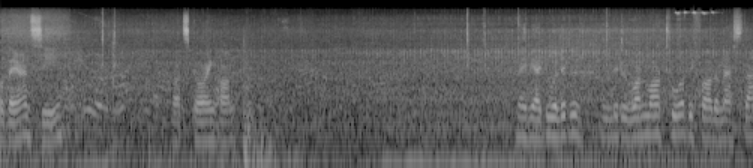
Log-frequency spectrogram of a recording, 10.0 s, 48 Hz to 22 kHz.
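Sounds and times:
brief thump: 3.2 - 3.7.

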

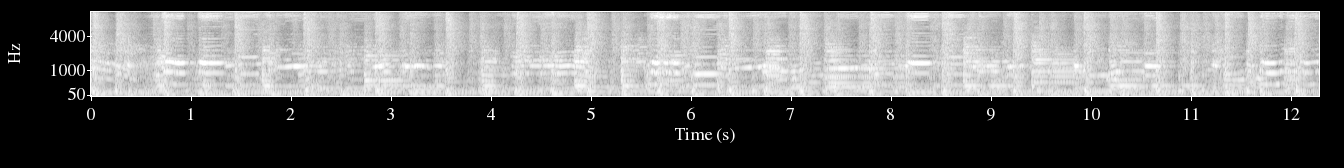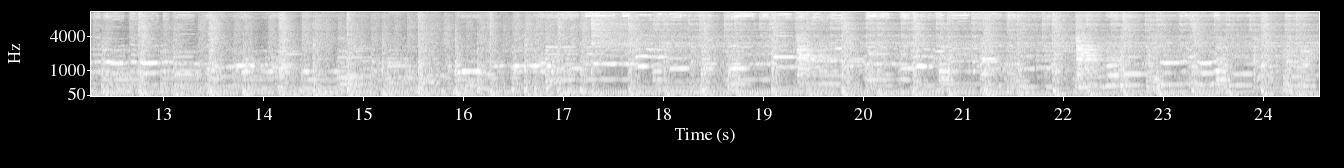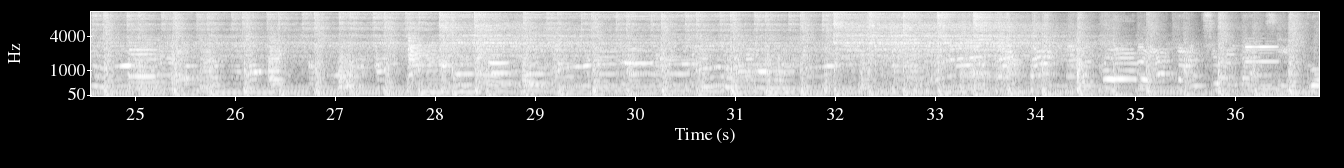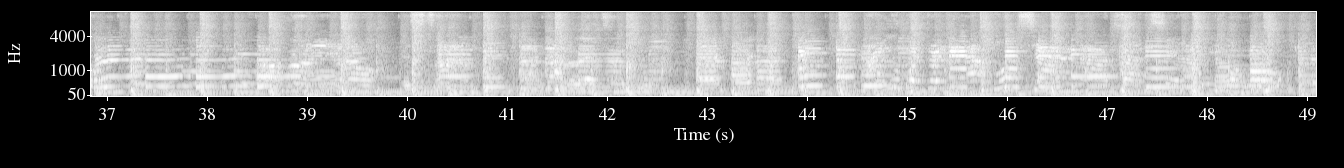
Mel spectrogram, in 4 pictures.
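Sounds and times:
drum kit beat: 0.0 - 49.0
electric bass: 0.0 - 49.0
guitar: 0.0 - 49.0
harmonica: 0.0 - 49.0.

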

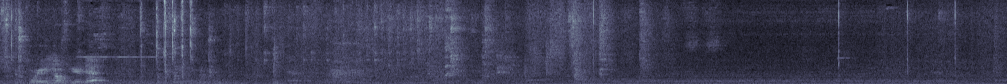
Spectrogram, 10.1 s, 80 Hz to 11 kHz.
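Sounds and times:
elevator low hum: 0.0 - 10.0
elevator door mechanism clicks: 1.3 - 2.7.

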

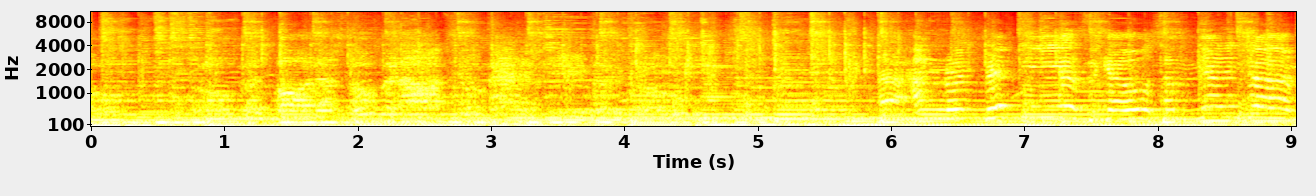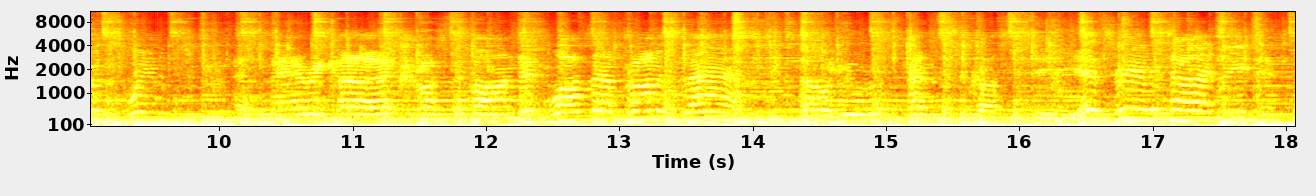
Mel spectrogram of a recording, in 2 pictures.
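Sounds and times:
choir singing sea shanty: 0.0 - 6.7
guitar accompaniment: 0.0 - 18.0
steady beat: 0.0 - 18.0.

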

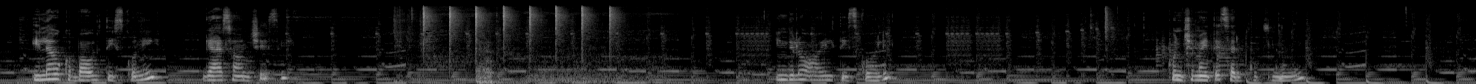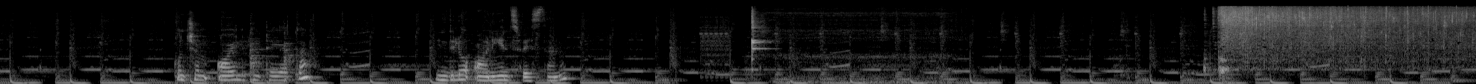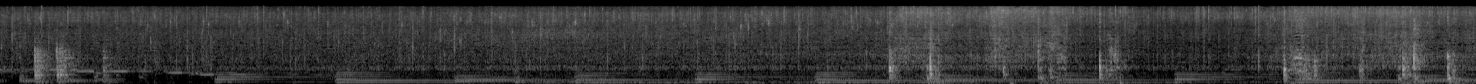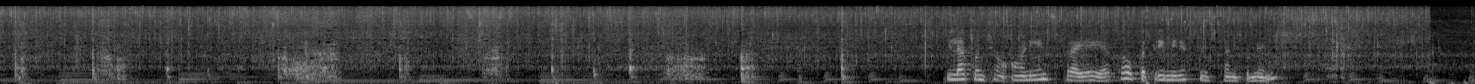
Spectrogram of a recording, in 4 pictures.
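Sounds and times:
soft background music: 0.0 - 59.0
onions sizzling in hot oil: 26.8 - 59.0
steel spoon scraping pan: 38.3 - 40.9, 42.1 - 52.1.

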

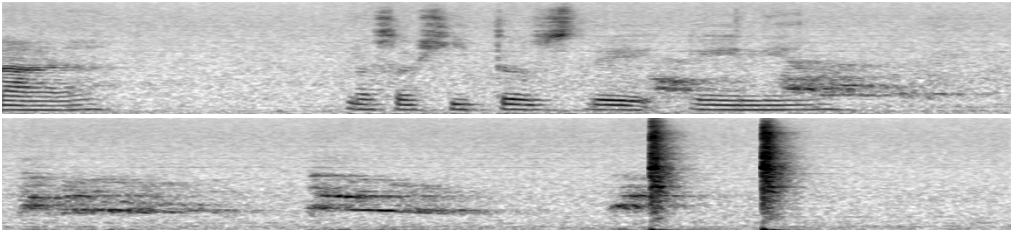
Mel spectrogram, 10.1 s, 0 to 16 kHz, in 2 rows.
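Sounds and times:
dog whining: 3.3 - 8.5
dog yipping: 3.3 - 8.6.

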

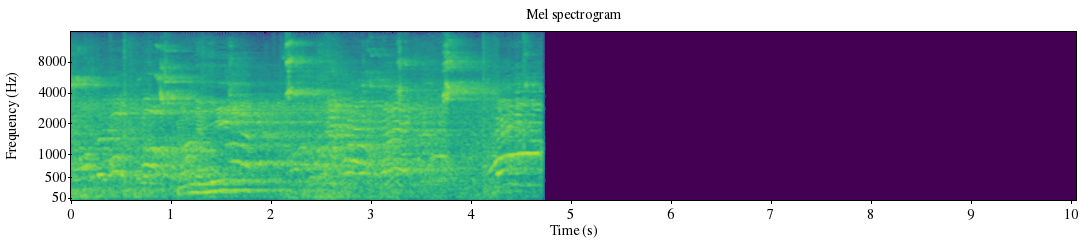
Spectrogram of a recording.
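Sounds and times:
players calling out: 0.0 - 4.7.

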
